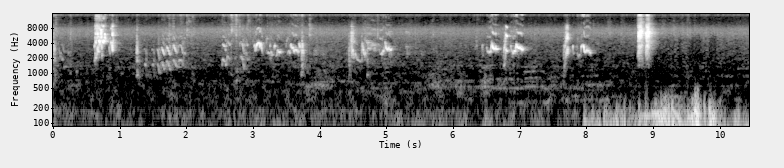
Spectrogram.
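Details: Yellow budgerigar, a caged pet that was once mute and now chatters a little, making scattered scratchy chirps and short warbles among clicks, with a low rumbling noise rising in the final seconds.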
